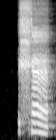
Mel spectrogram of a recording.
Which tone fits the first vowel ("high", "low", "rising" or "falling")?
falling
